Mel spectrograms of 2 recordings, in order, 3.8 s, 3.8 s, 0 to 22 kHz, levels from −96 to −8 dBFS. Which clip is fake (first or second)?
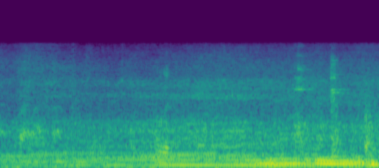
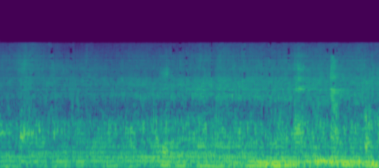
second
